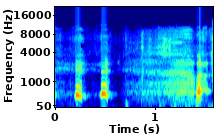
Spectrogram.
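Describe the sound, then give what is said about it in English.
Two short, sharp coughs, a brief pause, then a raspy breathy stretch ending in two more quick coughs. No talking. “I'm sorry. The cough is still there.”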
